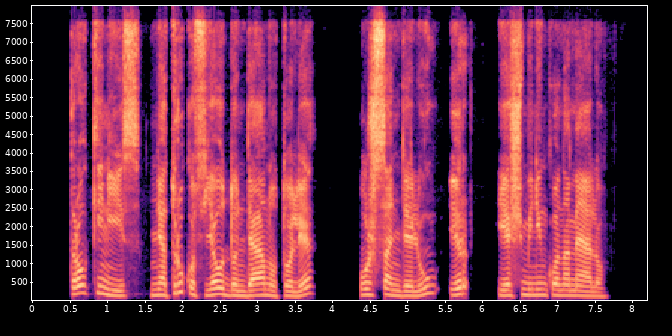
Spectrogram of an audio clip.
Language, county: Lithuanian, Telšiai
